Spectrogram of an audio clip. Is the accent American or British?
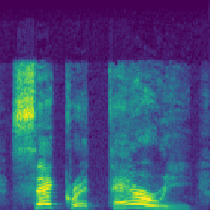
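American. It is said in an American accent.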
